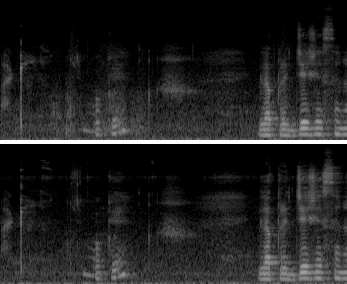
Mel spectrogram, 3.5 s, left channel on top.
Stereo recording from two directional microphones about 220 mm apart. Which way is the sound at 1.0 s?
45° right (ahead or behind).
